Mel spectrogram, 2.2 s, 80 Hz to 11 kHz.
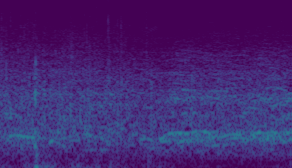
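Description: Virtual arena crowd from the WWE 2K wrestling game during a women's match, a steady broad roar of massed voices with a faint rhythmic chant and brief cheering bursts, sustained and fairly distant throughout.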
